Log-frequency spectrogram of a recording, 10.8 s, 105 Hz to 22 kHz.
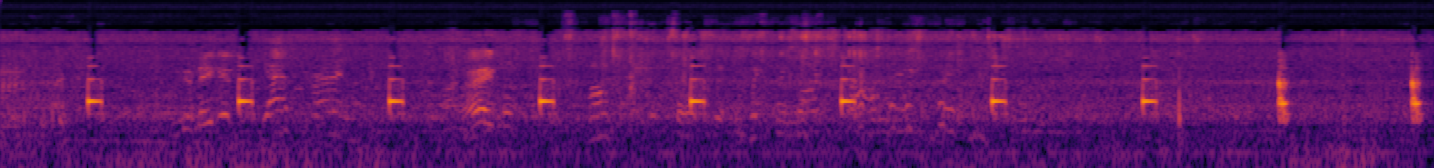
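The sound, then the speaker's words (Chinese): An American pedestrian crossing signal, which sounds only when its button is pressed, beeps steadily: about ten short mid-pitched tones spaced roughly a second apart over a low rumble of traffic. A voice briefly announces that the walk sign is on to cross 17th Street Northwest. “咱们楼底下的这种这种声音的方案，其实还有一些还有一些其他的方案，我们来一起听一下吧。这个声音是美国的”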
